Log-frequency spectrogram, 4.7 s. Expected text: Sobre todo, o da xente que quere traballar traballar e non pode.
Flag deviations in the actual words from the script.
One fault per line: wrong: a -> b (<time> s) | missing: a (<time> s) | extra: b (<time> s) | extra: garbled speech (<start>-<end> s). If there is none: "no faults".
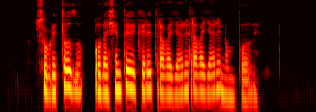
no faults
